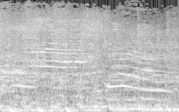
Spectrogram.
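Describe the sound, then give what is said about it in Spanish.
A child screams loudly and continuously for about two seconds, a shrill, sustained yell with no words or pauses. “Poder de super chillar.”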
